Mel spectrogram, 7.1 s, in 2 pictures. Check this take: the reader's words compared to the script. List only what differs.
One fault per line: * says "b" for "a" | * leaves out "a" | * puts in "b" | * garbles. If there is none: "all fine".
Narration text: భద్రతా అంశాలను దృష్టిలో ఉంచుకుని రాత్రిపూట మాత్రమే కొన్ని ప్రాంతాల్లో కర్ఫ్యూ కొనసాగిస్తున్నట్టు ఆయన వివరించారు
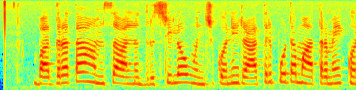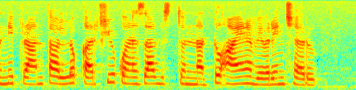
all fine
